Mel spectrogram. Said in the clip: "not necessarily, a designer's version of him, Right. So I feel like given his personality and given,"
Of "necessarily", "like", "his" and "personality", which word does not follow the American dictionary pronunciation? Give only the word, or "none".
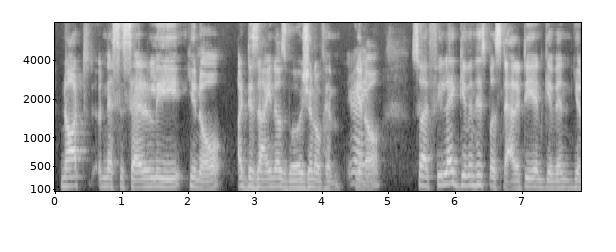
necessarily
